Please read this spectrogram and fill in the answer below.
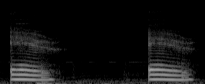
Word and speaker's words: heir: to the throne okay air air h is silent okay so this is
